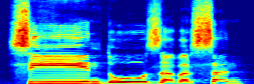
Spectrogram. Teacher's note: دونوں دانت ملانے، سین سیٹی کے ساتھ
